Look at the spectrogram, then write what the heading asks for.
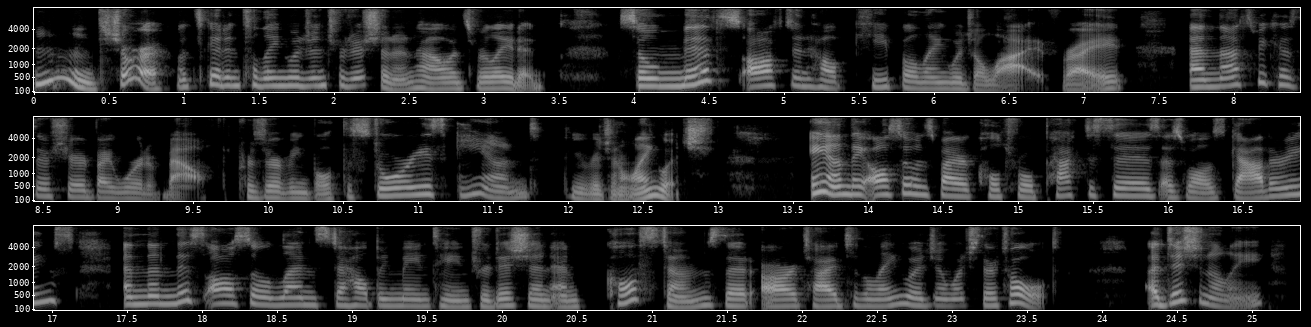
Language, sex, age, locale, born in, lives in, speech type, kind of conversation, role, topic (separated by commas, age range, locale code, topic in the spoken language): English, female, 40-44, en-US, United States, United States, read, expert-assistant, expert, How do different societies use myths and legends to explain natural phenomena?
